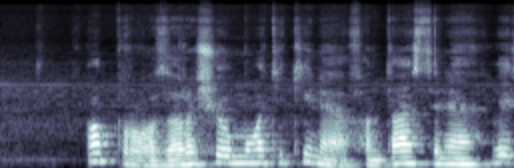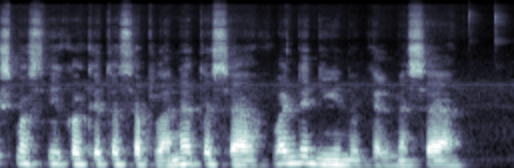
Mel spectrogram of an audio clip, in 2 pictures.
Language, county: Lithuanian, Šiauliai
